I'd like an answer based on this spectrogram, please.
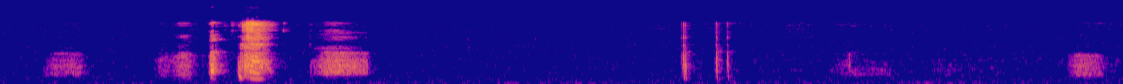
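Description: Breathy intakes building to a full sneeze, then a few short clipped, stifled sneezes; quiet background.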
